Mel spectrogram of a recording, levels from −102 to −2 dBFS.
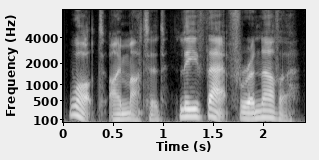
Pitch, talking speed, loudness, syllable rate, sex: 115 Hz, 175 wpm, -19 LUFS, 5.5 syllables/s, male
